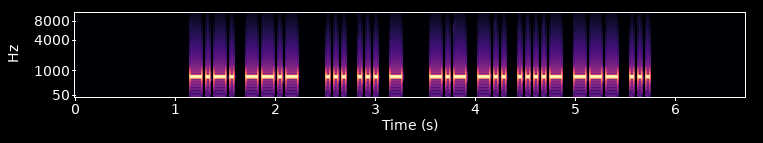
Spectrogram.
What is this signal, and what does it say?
Morse code, heard as a keyed tone, about 29 wpm, 700 Hz. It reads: CQ SST KD4OS
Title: K1USN SST QSO Practice - 30wpm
